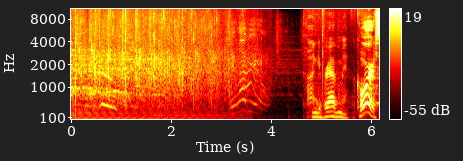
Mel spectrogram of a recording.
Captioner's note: audience applauds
